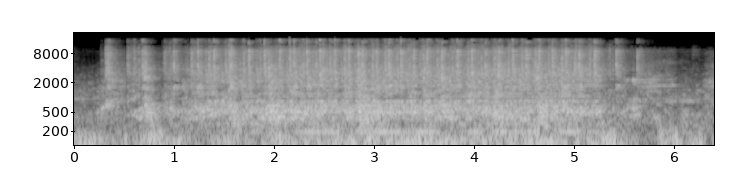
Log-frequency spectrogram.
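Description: Black Sandeep sewing machine stitching at a steady, fast pace: an even run of rapid needle strokes. It starts just after the beginning and stops shortly before the end.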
